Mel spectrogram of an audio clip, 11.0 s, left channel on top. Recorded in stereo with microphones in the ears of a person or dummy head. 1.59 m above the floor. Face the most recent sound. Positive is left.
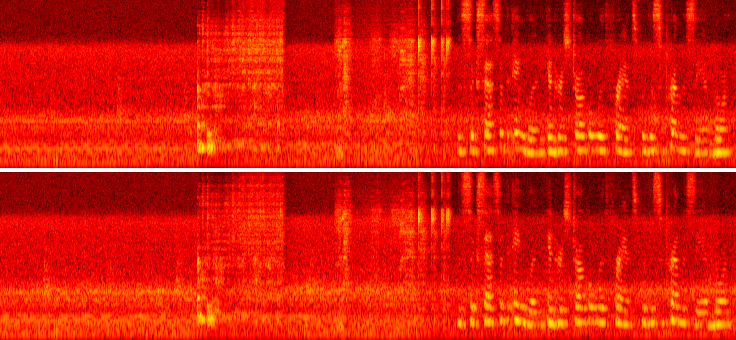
turn(degrees=10)  # may be behind; listen again after turning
